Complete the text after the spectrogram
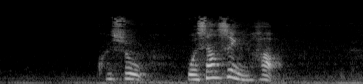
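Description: A young woman speaks pleadingly, close by.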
